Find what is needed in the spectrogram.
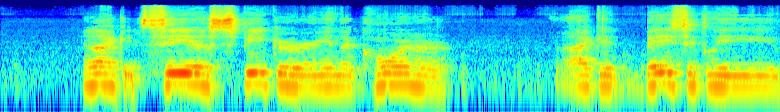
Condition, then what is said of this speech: ALS (motor neuron disease). We can we can hear you loud and clear.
